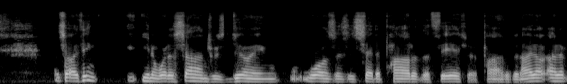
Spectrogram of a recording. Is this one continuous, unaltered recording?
yes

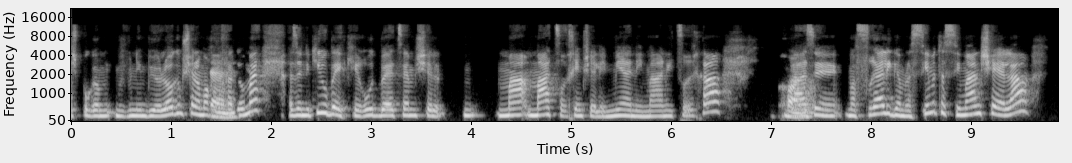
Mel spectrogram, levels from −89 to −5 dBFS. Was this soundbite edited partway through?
yes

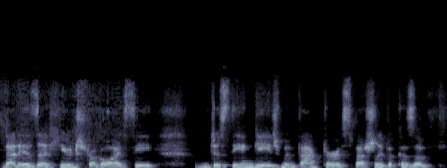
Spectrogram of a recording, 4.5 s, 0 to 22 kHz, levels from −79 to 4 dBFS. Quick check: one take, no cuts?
yes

